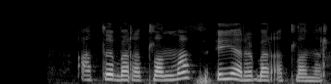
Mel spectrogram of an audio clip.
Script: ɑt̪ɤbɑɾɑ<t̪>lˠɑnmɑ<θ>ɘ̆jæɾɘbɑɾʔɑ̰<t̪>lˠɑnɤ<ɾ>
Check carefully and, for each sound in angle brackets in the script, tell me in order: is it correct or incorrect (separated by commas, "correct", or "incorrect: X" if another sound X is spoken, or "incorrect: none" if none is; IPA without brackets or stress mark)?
correct, correct, correct, correct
